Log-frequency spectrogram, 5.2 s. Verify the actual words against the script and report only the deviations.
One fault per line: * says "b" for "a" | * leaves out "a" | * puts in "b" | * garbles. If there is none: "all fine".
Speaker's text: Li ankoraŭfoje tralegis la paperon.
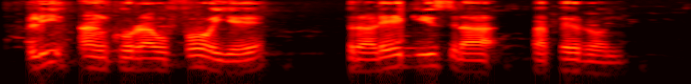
all fine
